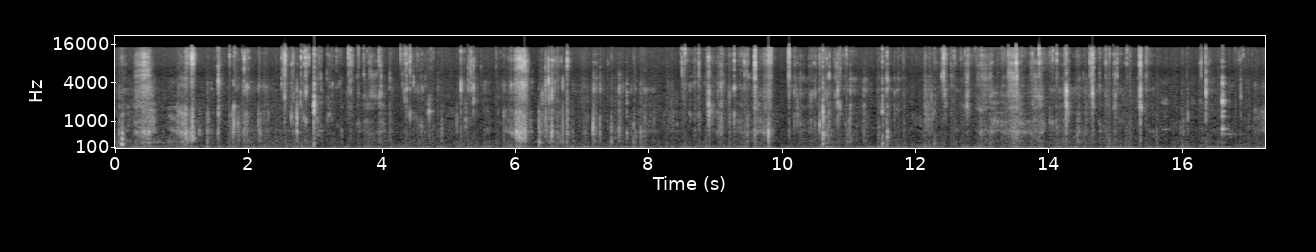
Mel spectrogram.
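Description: Close-miked eating of spicy noodle soup with egg and boneless chicken feet: chewing and biting, with many short wet clicks and smacks from the mouth.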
